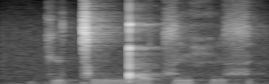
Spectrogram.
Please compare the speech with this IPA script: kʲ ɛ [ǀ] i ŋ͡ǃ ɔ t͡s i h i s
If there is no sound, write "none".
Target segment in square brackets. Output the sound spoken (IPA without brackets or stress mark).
ǀ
